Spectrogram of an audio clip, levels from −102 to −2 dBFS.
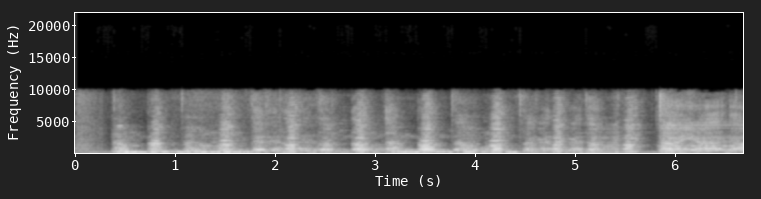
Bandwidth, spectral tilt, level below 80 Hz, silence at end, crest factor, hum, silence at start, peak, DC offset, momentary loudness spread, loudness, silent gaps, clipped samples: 10.5 kHz; -3 dB/octave; -60 dBFS; 0 s; 18 dB; none; 0 s; -2 dBFS; 0.9%; 6 LU; -20 LUFS; none; under 0.1%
